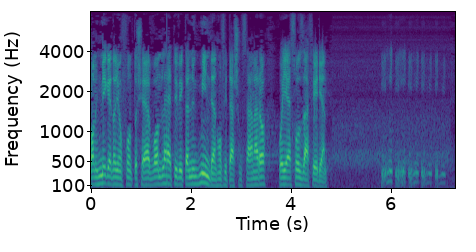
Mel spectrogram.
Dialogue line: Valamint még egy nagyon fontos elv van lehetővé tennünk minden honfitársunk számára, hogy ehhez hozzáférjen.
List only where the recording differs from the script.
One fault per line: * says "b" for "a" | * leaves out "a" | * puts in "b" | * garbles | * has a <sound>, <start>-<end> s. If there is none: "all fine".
* has a laugh, 5.8-7.1 s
